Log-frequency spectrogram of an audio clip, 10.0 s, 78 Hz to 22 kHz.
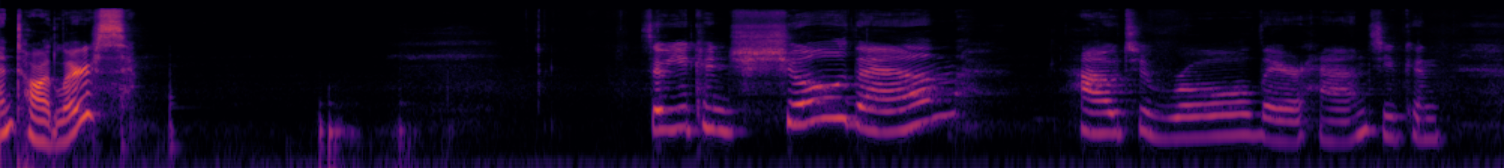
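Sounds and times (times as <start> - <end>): bump against microphone: 2.1 - 2.8.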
